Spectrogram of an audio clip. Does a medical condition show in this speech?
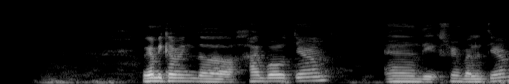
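No.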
